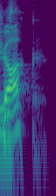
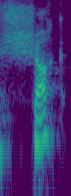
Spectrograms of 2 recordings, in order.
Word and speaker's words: Shough: Oh God, his name is Shuck. Is his name Shuck? It's spelled weird. Yeah, it's spelled Shough, but he's out of Louisville. Tyler Shuck, I think he pronounces it.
